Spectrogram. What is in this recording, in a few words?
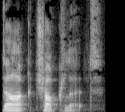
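"dark chocolate", British English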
